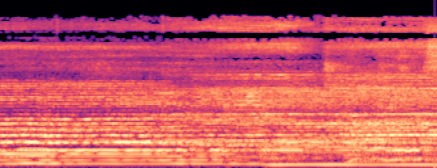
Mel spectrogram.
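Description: A cappella vocal group singing sustained close-harmony chords without words. A low bass voice under the chords steps down to a lower note a little under three seconds in.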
